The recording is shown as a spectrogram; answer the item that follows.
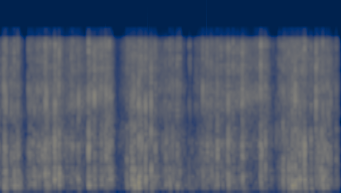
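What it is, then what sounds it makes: Foil balloon crinkled. A gold mylar foil balloon is held in one hand while the other hand's fingertips and nails pinch and crinkle a folded edge. This produces dense, bright, crackling crinkles with little low end, broken by a few brief pauses.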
